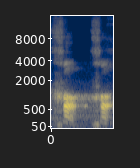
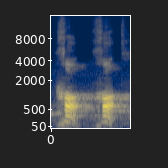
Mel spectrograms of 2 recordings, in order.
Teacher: itu pakai kho yang ketika kita menyebutnya itu kayak kita seperti mau berdahak. Kho. Nah, tapi jangan terlalu berlebihan, nanti keluarnya dahaknya.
